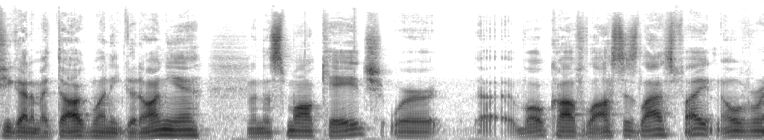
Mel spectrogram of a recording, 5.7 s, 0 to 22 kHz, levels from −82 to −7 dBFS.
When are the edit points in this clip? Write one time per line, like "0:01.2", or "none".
0:01.9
